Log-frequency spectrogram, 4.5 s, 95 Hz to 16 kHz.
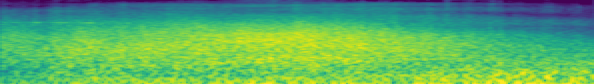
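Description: A jet airplane roars as it takes off at 5:40, a loud, broad rushing engine sound that swells toward the middle and stays strong throughout, with no voices.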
